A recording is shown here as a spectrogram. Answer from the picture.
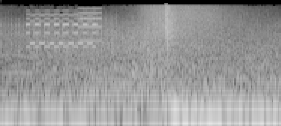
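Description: A mobile phone rings late at night with a short electronic tone lasting about half a second, followed by a brief click over a low, steady background rumble.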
